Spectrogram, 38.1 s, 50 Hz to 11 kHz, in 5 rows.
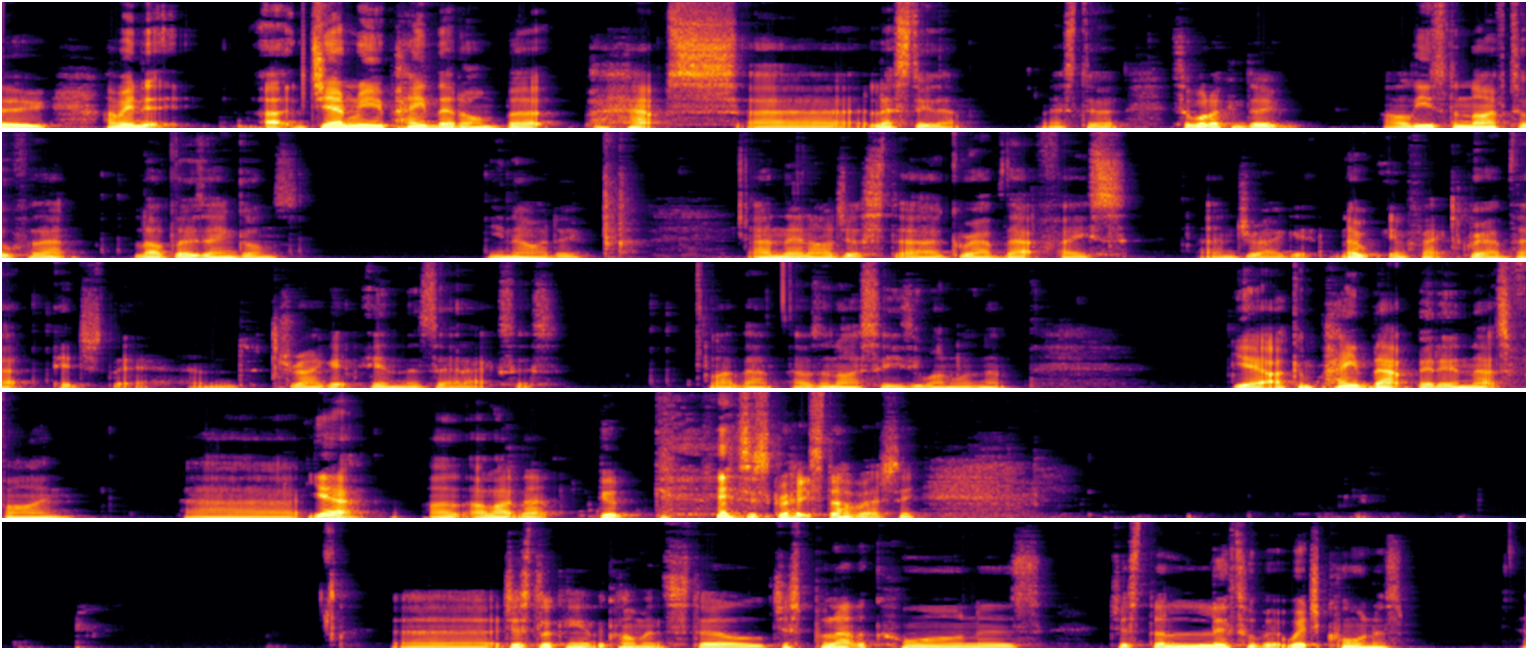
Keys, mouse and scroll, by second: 1.4-2.6 middle drag, 2.6-3.2 scroll up 2, 3.2-7.0 middle drag, 7.0 k, 10.9-12.6 middle drag, 12.6 3, 12.8 click, 13.1-14.8 middle drag, 14.8 2, 15.3 click, 16.5 g, 18.7-20.0 middle drag, 20.0-20.5 scroll down 2, 20.5-24.2 middle drag, 24.2-24.6 scroll down 1, 24.6-27.6 middle drag.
